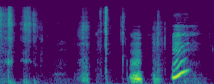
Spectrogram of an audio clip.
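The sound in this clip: Crunchy biting and chewing as someone eats something cold from the middle instead of the usual way, with a few sharp, loud crunches spaced unevenly between quieter chewing.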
